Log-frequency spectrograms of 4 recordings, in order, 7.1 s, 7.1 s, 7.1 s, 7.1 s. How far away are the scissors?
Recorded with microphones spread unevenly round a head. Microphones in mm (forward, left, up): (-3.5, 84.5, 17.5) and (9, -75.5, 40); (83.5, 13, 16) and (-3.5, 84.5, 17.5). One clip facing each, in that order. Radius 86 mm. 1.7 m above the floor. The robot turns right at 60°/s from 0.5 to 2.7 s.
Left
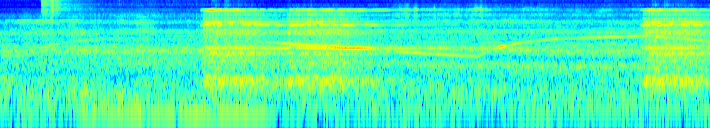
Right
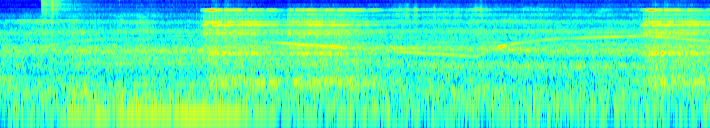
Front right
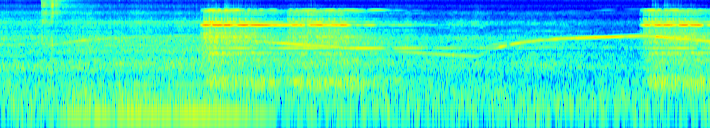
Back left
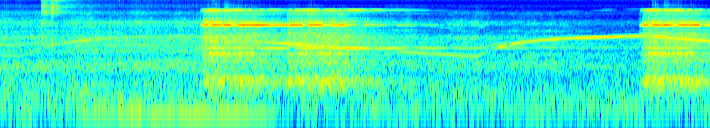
About 1.0 m.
